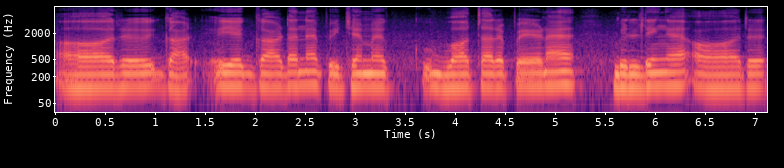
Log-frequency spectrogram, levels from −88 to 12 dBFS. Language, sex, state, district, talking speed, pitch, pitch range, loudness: Hindi, male, Chhattisgarh, Raipur, 110 wpm, 120 Hz, 115-125 Hz, -14 LUFS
